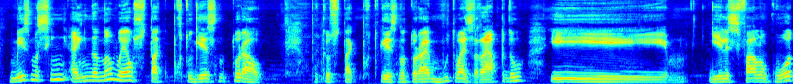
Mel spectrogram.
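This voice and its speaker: Lively intonation and a fairly slow pace come through on a very clean recording with a silent background. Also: man, medium pitch for a man. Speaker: YouTuber telling his immigration story. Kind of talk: casual vlog storytelling.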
